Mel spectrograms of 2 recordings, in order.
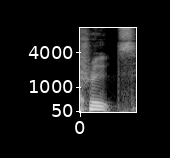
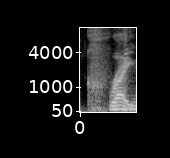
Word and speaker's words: Kreutz: Did you know you're pronouncing your name wrong? No, I'm saying it right. Kreutz. It's not Kreutz, it's Kreitz. No, it's Kreutz. So long I.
